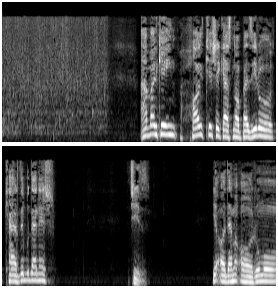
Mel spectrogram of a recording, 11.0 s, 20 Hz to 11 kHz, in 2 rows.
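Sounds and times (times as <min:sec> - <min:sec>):
rushing running water: 0:00.0 - 0:02.2
speech: 0:02.8 - 0:06.6, 0:08.0 - 0:08.4, 0:09.7 - 0:10.9.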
